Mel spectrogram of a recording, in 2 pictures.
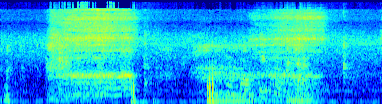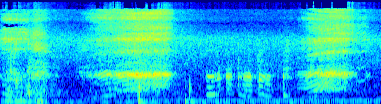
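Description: Loud, rattling snores on each in-breath, about five over eleven seconds, some with a whistling tone; heavy snoring.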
